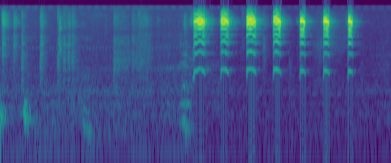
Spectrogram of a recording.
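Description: Seven sharp, chirping squeals about four a second as a small DC motor turns, after some handling noise.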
